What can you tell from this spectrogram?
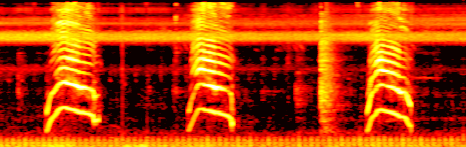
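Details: Kitten meowing for its mother: three loud arched meows about a second and a half apart, with a short noisy click between the last two, over low hum and a steady high whine.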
